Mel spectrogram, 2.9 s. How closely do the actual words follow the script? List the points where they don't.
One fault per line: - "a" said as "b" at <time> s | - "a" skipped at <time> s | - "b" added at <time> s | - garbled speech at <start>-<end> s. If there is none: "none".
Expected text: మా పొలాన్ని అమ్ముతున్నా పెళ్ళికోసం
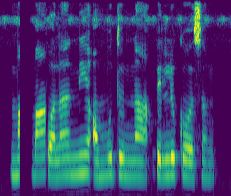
none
